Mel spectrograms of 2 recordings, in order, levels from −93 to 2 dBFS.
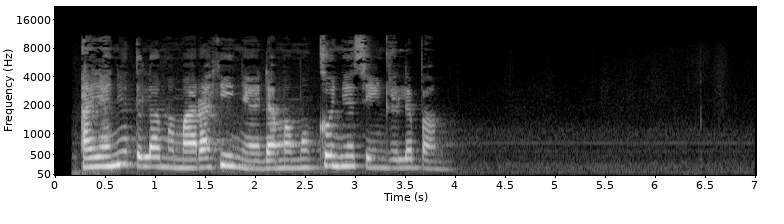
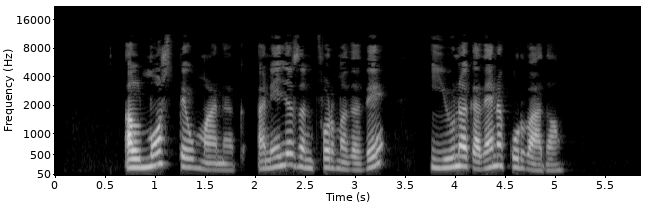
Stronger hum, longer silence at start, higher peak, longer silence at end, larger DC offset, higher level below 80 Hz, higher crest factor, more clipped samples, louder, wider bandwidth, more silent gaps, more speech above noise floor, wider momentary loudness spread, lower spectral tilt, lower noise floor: neither; second, 0.25 s vs 0.7 s; about the same, 0 dBFS vs -2 dBFS; first, 3.15 s vs 0.8 s; neither; first, -64 dBFS vs -82 dBFS; second, 20 dB vs 26 dB; neither; first, -18 LUFS vs -27 LUFS; about the same, 11.5 kHz vs 11 kHz; neither; second, 43 dB vs 60 dB; second, 11 LU vs 15 LU; about the same, -5.5 dB/octave vs -5.5 dB/octave; second, -61 dBFS vs -87 dBFS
